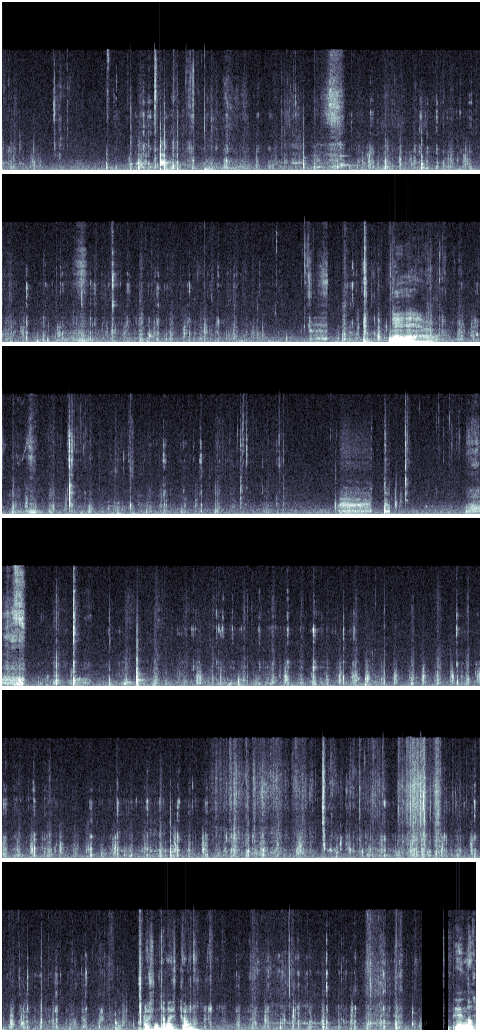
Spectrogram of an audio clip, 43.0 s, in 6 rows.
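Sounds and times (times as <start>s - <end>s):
chewing food: 0.0s - 18.7s, 19.3s - 42.2s
dried seaweed crackling: 30.9s - 36.4s.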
